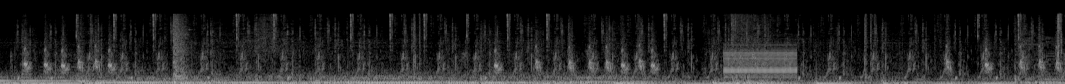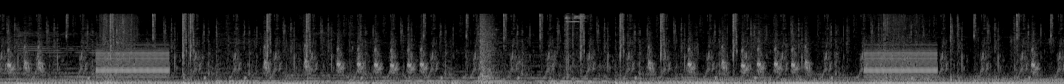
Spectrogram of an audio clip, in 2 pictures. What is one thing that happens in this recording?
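Small projectiles pop and splat rapidly in a video game.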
